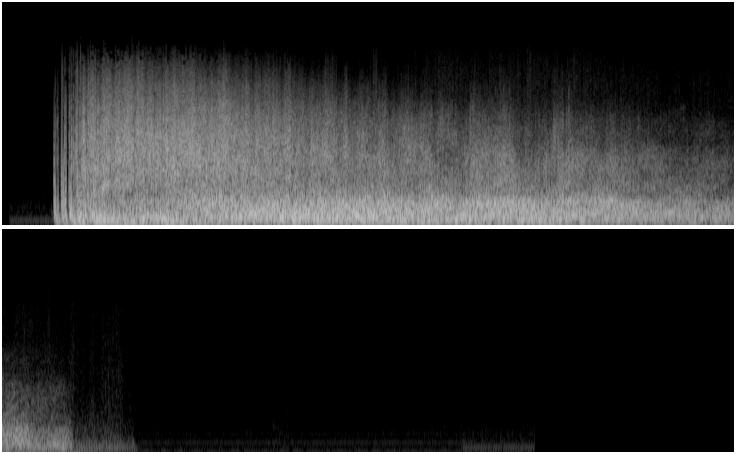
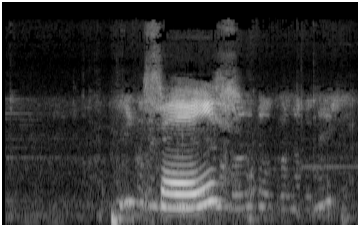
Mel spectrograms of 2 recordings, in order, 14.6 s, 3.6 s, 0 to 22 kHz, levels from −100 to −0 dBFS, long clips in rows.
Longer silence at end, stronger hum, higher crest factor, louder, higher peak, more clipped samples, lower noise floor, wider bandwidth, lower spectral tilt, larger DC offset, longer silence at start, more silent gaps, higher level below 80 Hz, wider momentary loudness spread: first, 6.65 s vs 0.2 s; first, 60 Hz at -60 dBFS vs none; second, 16 dB vs 22 dB; second, -33 LUFS vs -23 LUFS; second, -20 dBFS vs -8 dBFS; neither; first, under -90 dBFS vs -66 dBFS; second, 9.2 kHz vs 16.5 kHz; first, -7 dB/octave vs -3 dB/octave; neither; second, 0.5 s vs 1.1 s; neither; first, -44 dBFS vs -52 dBFS; second, 14 LU vs 26 LU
